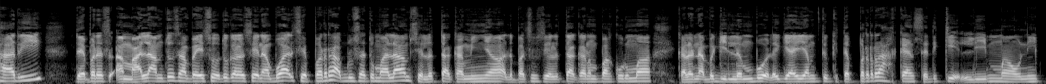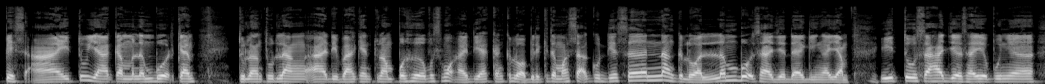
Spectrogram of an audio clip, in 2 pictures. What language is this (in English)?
Malay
